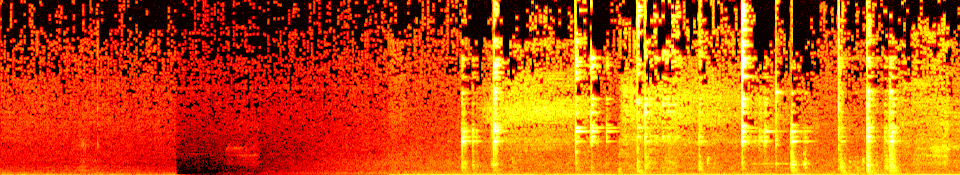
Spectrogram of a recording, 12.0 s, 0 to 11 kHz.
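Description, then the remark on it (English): A spoon clinks repeatedly against a cup as tea is made at 4 o'clock in the morning, bright, irregular taps ringing over a steady hiss after a low hum and a brief silence. “Making tea.”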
